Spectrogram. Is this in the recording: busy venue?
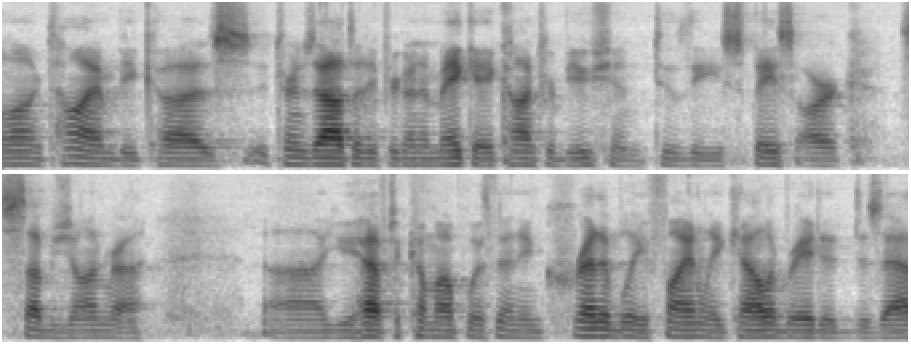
yes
